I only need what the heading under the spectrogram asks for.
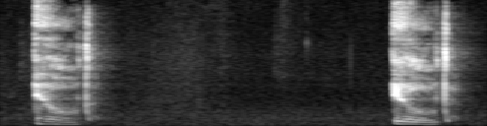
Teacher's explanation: you don't hear very much of the G but it is there and it is a short I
